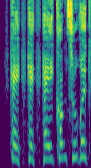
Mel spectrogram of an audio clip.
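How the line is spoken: Angry shout. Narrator (German): schrie der Höllenengel ihnen wütend hinterher

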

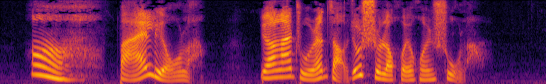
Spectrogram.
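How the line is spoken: Sighing. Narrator (Chinese): 黎奴叹了一口气

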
